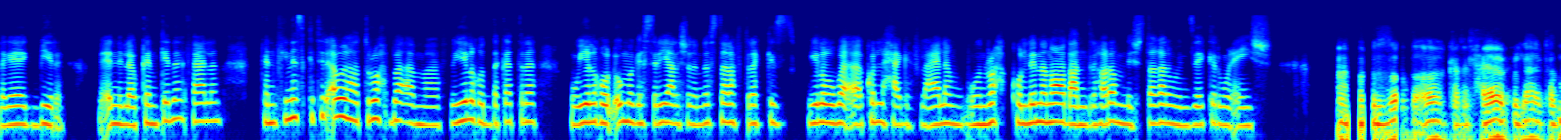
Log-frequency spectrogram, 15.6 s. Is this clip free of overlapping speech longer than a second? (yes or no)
yes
